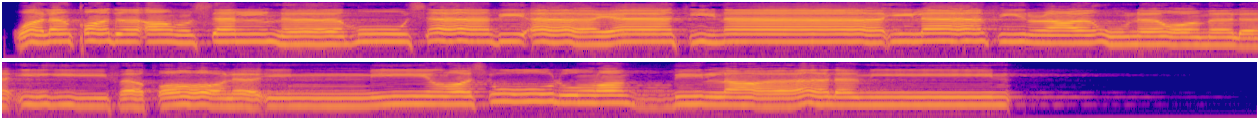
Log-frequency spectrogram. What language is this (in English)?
Arabic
